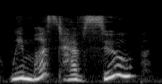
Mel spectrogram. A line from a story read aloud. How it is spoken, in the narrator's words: cried distracted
